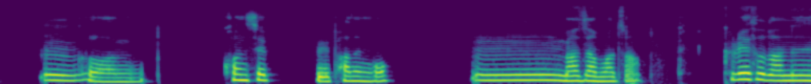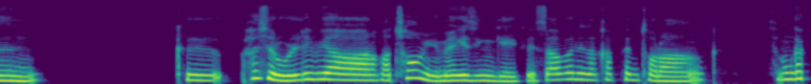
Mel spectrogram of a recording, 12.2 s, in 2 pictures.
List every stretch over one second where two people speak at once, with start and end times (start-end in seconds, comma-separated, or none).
none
